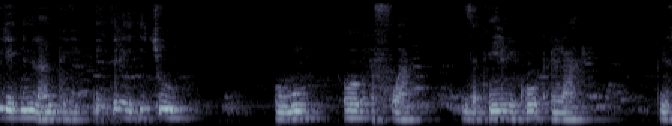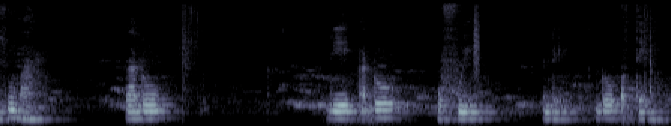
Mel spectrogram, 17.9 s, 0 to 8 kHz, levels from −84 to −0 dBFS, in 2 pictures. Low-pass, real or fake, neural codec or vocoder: 7.2 kHz; real; none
